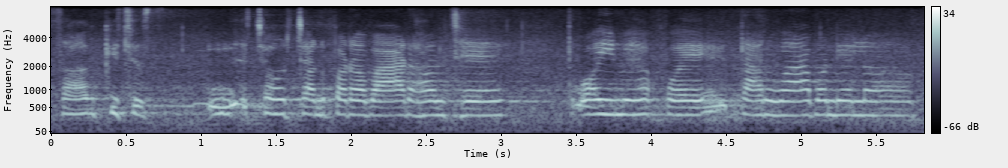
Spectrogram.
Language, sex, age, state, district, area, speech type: Maithili, female, 60+, Bihar, Purnia, urban, spontaneous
